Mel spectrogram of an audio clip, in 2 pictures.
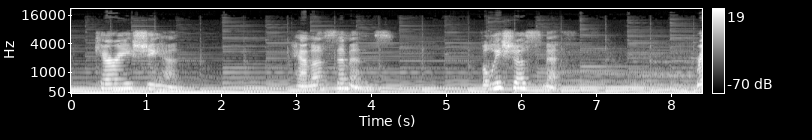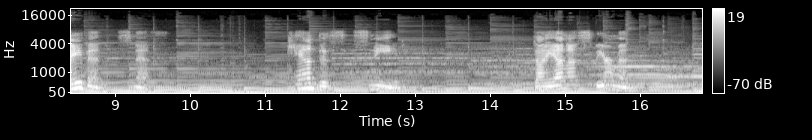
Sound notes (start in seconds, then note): none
